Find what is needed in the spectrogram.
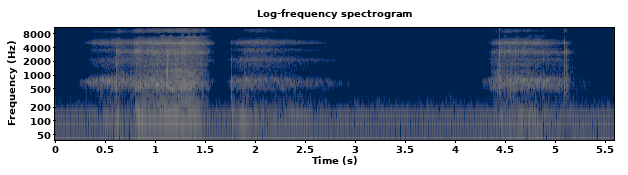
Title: My Snore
